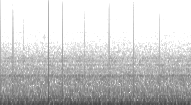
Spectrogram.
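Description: Steady low background hum with a faint higher steady tone and a few faint ticks.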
